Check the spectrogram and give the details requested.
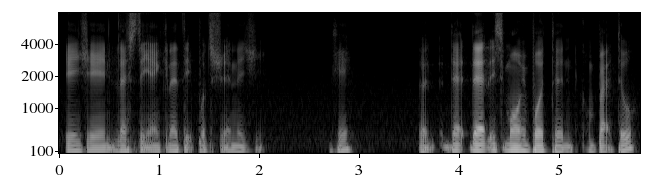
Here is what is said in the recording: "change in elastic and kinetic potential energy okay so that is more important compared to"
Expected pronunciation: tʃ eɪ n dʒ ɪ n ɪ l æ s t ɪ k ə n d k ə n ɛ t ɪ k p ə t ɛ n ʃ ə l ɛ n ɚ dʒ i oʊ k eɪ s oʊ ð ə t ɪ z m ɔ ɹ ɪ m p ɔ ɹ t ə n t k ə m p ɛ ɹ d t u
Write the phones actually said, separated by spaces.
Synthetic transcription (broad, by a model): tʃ eɪ n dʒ ɪ n l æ s t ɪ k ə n k ə n ɛ t ɪ k p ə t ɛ ʃ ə n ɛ n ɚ dʒ i oʊ k eɪ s oʊ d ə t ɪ s m ɔ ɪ m p ɔ t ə n k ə m p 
